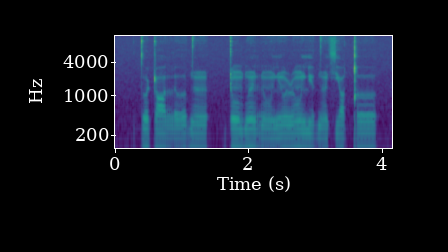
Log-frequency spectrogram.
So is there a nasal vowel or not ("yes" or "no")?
yes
